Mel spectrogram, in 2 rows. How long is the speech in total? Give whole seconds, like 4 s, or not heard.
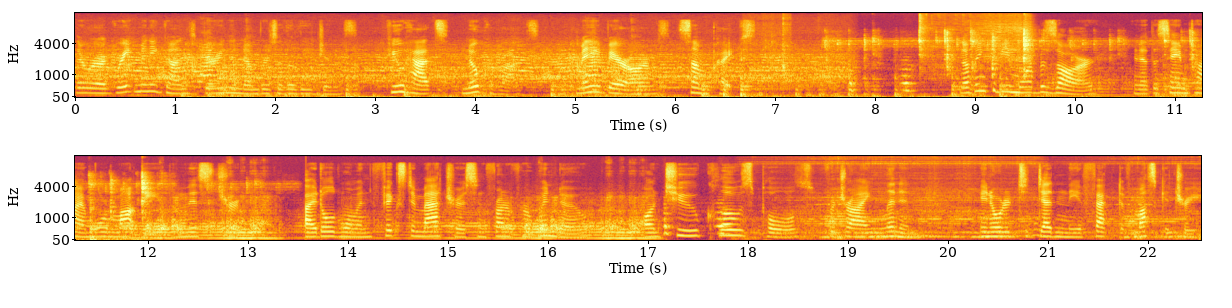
20 s.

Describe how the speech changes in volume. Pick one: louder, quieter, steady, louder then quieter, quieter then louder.
steady.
